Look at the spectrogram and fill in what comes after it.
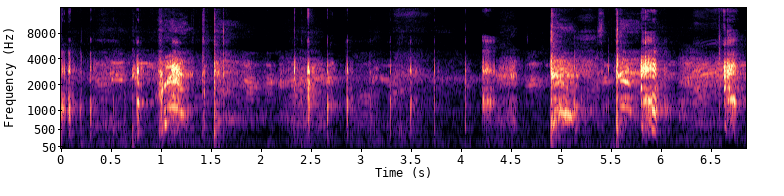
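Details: Baby laughing uncontrollably: bursts of laughter and squeals with a few light coughs mixed in; mild coughing set off by laughter.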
